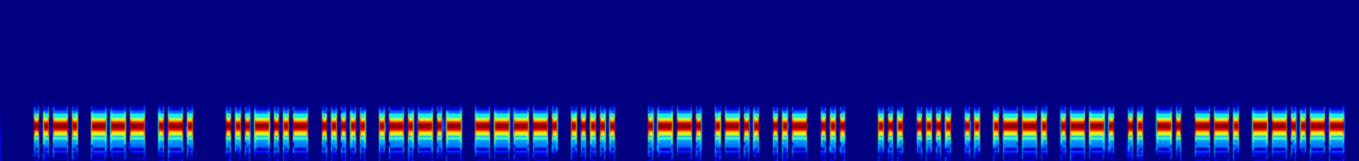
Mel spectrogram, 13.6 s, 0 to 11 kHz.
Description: Morse code, heard as a keyed tone, about 25 wpm, 600 Hz. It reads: FOR $5.95 PLUS SHIPPING,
